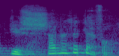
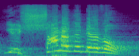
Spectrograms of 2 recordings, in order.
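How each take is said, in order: First: Hushed quote. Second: Loud, forceful "You son of the devil"; strong denunciation. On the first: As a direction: say it softly first, almost under the breath. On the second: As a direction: thunder it out like Paul condemning. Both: Retold or imitated. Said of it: "Very strong language".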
